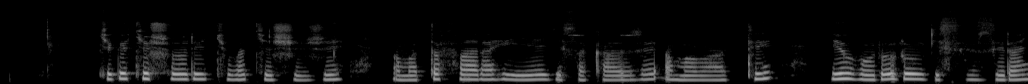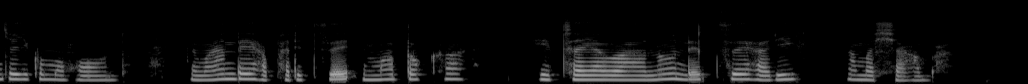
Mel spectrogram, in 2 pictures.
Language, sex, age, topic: Kinyarwanda, female, 18-24, education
